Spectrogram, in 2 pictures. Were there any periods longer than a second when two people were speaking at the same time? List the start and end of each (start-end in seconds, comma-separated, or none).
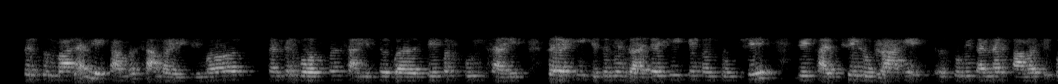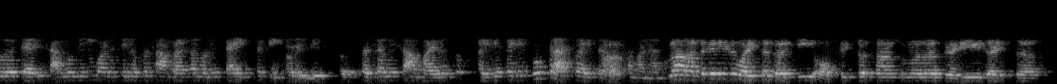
none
